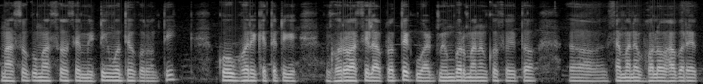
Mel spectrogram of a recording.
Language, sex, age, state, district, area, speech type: Odia, male, 18-30, Odisha, Mayurbhanj, rural, spontaneous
